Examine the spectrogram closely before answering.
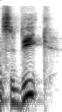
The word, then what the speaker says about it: Sadiq: 108, Kenyon Sadiq. Yes, I pronounced it finally right.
